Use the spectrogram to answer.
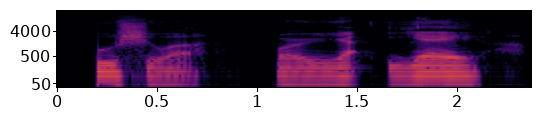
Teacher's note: So it would be Yahoshua, which at that point, when you have that many syllables in Hebrew, this rendering here gets changed. The emphasis would be on the shu part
